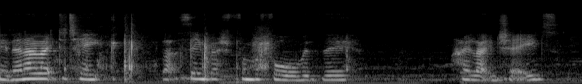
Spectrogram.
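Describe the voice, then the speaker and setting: A woman with a Welsh accent talks at a moderate pace in a fairly high, monotone, flat voice. She leaves long, frequent pauses, and there is noticeable background noise. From Wales. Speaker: beauty vlogger. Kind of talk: makeup tutorial talk to camera. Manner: casual, chatty.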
